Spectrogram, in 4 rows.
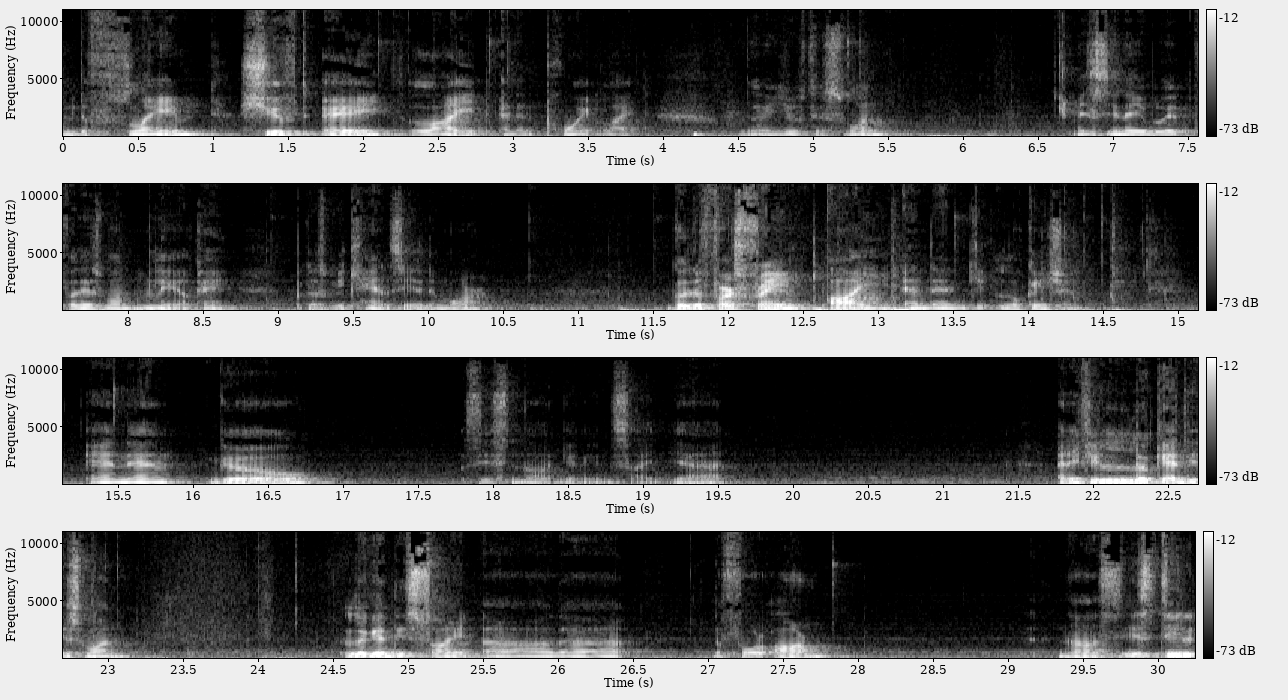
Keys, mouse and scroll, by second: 5.2 click, 8.9-10.6 middle drag, 11.4 shift+middle drag, 11.8 shift+middle click, 14.3 shift+middle click, 15.4 click, 21.4 click, 22.6 shift+middle click, 23.9 middle click, 27.8-30.0 drag.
